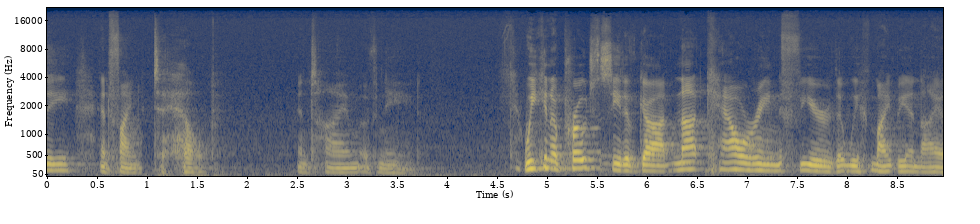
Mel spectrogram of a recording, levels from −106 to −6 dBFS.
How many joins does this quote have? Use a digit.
3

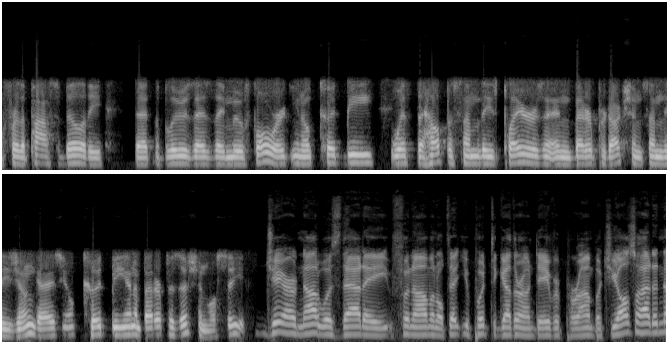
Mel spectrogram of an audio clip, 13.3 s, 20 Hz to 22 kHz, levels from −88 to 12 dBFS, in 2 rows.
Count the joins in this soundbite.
6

